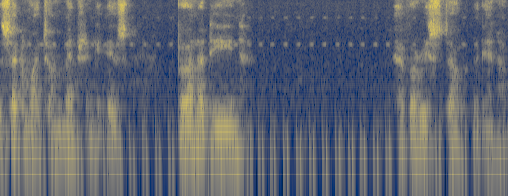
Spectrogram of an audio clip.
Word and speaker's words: Bernardine Evaristo: But moving on, the second writer I'm going to cover is, the second writer I'm mentioning is Bernardine Evaristo. Again, I pronounced that correctly.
